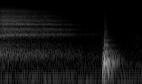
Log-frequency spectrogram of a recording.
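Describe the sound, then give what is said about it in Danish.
A deep breath is drawn in through the nose and let out through the mouth: a soft, fading breathy hiss, then a brief, sharper puff of exhaled air. Quiet throughout, with no talk. “Og tag en dyb indånding ind igennem næsen. Og giv slip ud igennem munden.”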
